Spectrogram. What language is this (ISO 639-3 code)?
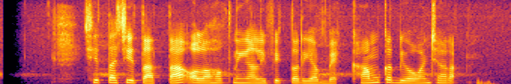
sun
